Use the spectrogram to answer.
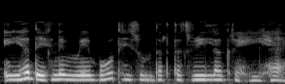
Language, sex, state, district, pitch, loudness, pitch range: Hindi, female, Chandigarh, Chandigarh, 210 Hz, -18 LUFS, 210-220 Hz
